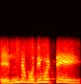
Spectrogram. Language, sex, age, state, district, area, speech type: Malayalam, male, 18-30, Kerala, Kozhikode, urban, conversation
